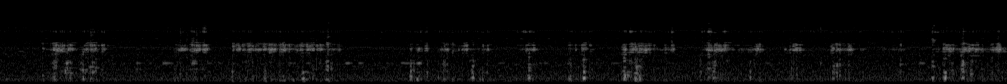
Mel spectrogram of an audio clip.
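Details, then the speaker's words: Irregular gurgles and clicks every second or so, heard through a stethoscope bell placed lightly on a male patient's abdomen: normal active bowel sounds. "And his bowel sounds are active."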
